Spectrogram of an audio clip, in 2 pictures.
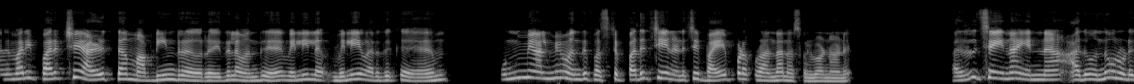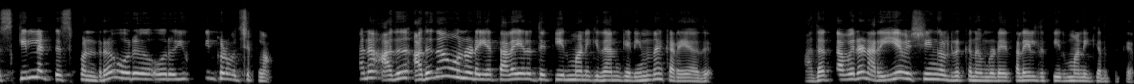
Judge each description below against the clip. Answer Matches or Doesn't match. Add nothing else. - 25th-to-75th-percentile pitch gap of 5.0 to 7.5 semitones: Matches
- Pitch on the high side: Matches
